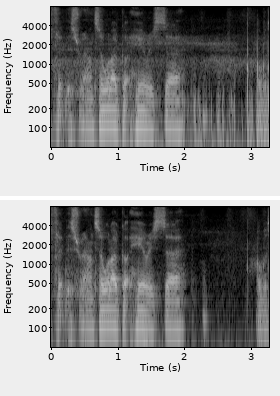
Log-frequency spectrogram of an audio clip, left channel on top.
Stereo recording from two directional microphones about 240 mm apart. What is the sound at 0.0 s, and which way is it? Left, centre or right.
Speech, centre.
